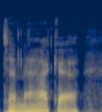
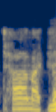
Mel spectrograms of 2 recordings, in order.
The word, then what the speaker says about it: Tanaka: I noticed that too, like Tanaka. – Tanaka. – The emphasis was on the wrong syllable.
